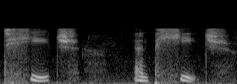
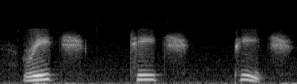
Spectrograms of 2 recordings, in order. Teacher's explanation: in English teach and Peach the T and the P are aspirated so there's a bit of an H sound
